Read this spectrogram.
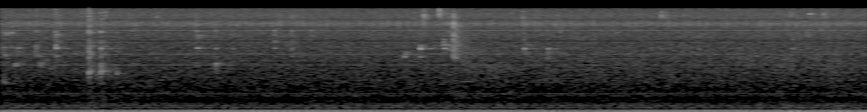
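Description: Tea trickles softly as it is poured into a glass pitcher.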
